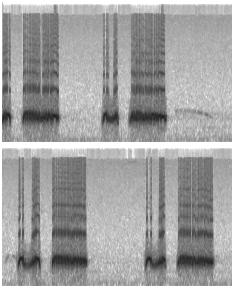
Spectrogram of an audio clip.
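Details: Spotted dove used as a decoy, giving three rounded phrases after a cut-off opening one. Each phrase is a brief two-part coo and then a drawn-out low note, repeated about every one and a half seconds.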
